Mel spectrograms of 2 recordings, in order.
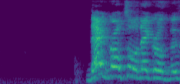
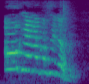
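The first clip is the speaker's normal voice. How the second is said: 1 mock promise; 11 semitones higher, 5 dB louder, much faster than usual. Mocking Malaysia's fake promise.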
